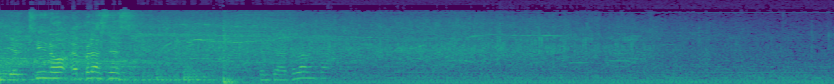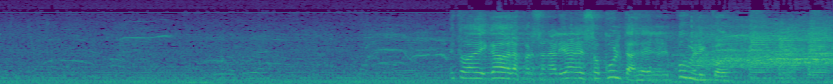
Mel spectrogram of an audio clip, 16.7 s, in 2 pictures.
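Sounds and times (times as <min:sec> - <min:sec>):
audience applause: 0:00.0 - 0:07.5, 0:15.1 - 0:16.6
speech: 0:00.1 - 0:01.4, 0:02.7 - 0:03.4, 0:12.9 - 0:16.6.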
